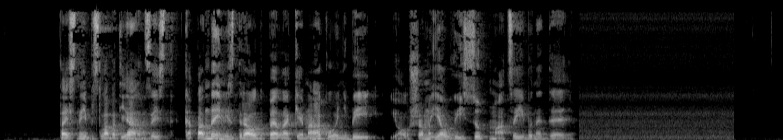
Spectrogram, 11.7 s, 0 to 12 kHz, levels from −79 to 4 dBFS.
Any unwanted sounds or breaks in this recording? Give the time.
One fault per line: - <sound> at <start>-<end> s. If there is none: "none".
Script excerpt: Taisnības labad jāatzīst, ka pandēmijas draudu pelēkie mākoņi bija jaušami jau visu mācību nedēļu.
none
